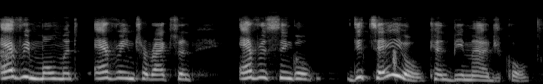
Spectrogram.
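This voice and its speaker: A woman speaks at a moderate pace in a high voice, her intonation lively. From Brazil. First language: Portuguese. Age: 40s. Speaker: anthropologist and nonprofit director. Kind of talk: interview. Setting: live video stream. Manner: animated; repeats words, halting starts.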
